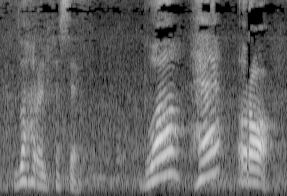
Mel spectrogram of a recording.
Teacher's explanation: هاء جت بين اثنين حرفين مفخمين الظا والراء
